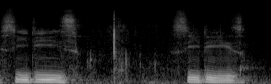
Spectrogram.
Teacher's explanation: It actually, you say D, it ends in a vowel E, and so the S becomes voiced into a Z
